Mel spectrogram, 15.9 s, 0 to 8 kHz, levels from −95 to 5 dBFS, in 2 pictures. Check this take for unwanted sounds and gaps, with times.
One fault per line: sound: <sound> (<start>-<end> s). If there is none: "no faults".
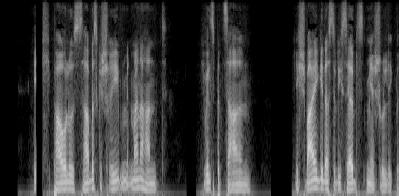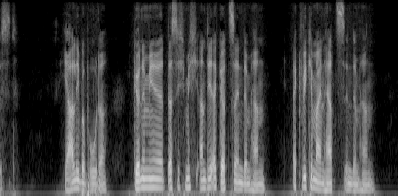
sound: dropout (0.7-0.9 s)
